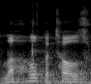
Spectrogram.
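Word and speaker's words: L'Hôpital: this uh but it's La hopatol's rule it's a French name that's why this the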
